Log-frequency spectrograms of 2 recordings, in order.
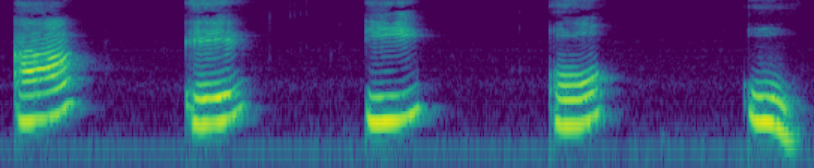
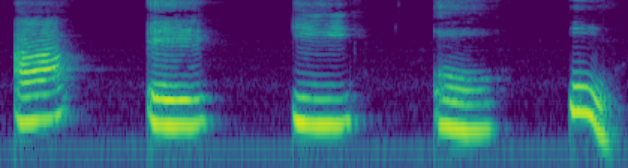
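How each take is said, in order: First: The vowels are said a little faster. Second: The vowels are said faster again. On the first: "Un poco más rápido" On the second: "Y ahora un poco más rápido"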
